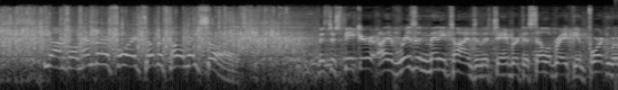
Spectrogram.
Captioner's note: some Applause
